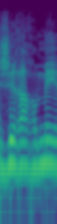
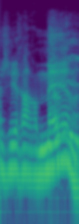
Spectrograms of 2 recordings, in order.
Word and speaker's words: Gérardmer: aussi pour faire autochtone il faut prononcer gérardmer non pas gérardmer je vais vous poser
